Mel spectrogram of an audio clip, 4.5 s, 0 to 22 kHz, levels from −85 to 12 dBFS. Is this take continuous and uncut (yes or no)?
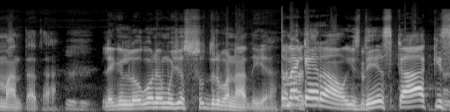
no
